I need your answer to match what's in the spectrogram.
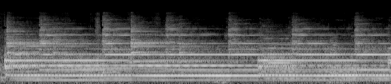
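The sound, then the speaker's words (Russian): Church bells ring out in a festive peal, started remotely by dialing a tone code on a phone, several bells struck in a quick, lively rhythm with long, overlapping resonance. The ringing is loud, with no voices. “Допустим, можем включить праздничный звон сейчас.”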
